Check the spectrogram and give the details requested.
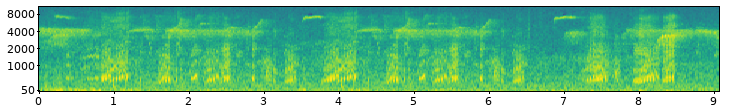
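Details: Male grey peacock-pheasant displaying his plumage to a female at a hide in Kaeng Krachan National Park, Thailand: harsh, rasping bursts in quick uneven series, with thin high whistles of other birds and a steady insect hum behind.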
